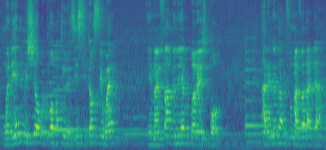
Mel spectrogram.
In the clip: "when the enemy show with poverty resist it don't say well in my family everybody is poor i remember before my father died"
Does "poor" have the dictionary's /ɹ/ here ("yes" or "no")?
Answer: no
